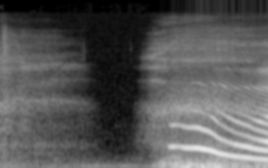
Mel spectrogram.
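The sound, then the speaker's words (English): A group taking a deep yoga breath: a soft breathy inhale, a short silence, then a long, louder voiced sighing exhale whose pitch slides downward. “Let's all take a, let's take a breath. Deep ready? Yoga breath.”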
